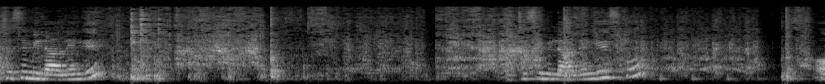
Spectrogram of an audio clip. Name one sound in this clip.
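A metal spoon scrapes and clinks in a pan.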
